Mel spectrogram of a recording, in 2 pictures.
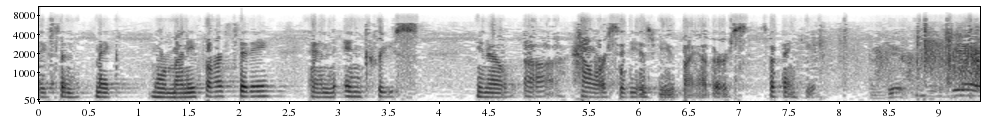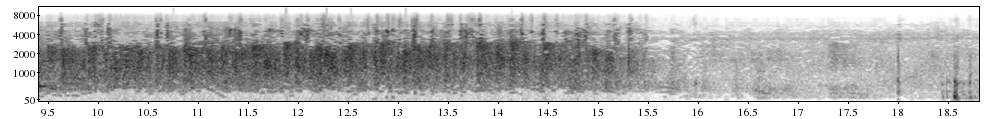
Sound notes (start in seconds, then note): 8.3 audience applauds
